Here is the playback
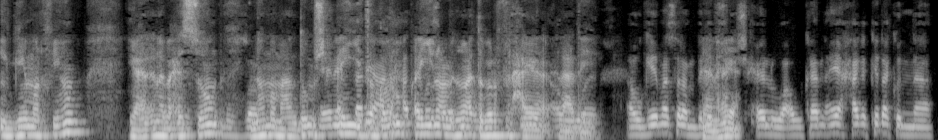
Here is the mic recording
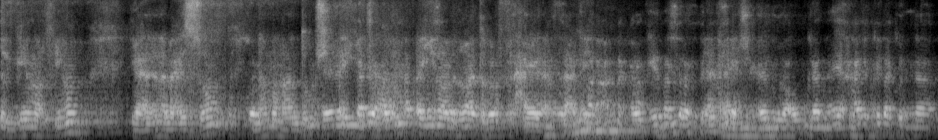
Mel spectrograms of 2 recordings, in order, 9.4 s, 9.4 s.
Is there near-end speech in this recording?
Yes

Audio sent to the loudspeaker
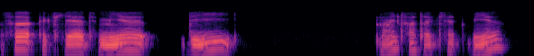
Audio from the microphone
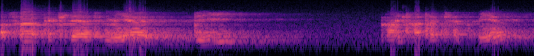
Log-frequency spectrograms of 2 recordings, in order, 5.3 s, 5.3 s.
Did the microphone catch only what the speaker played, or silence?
Yes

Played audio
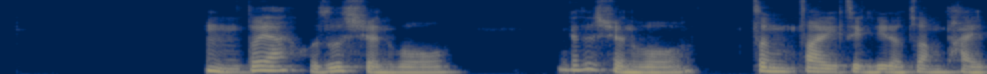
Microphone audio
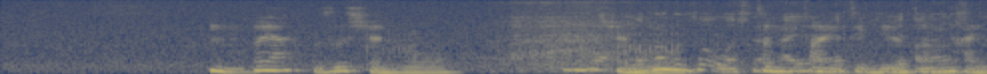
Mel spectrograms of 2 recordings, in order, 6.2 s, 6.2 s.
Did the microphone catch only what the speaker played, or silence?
No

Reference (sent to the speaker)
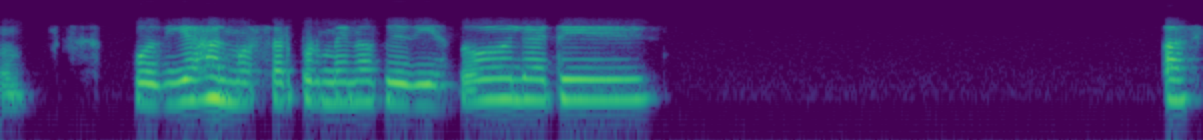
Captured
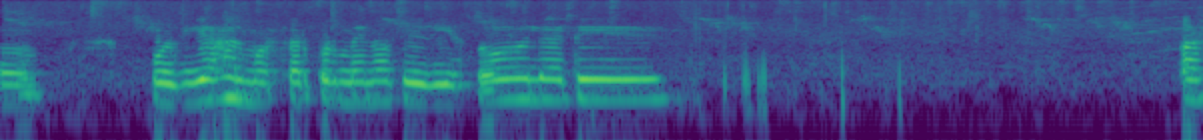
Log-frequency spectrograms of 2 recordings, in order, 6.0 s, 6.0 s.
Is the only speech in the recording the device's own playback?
Yes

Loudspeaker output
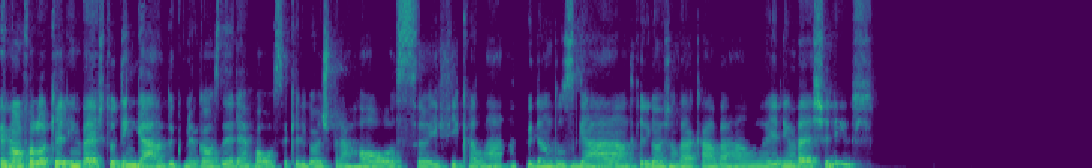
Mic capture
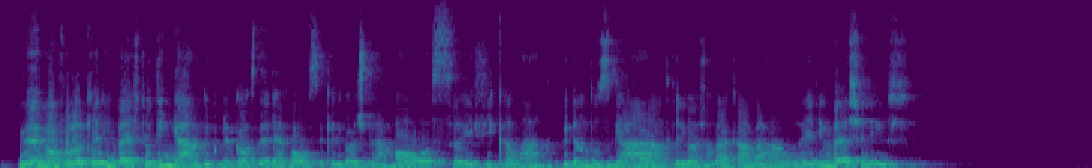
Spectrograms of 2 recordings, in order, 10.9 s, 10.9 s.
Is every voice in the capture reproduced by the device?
Yes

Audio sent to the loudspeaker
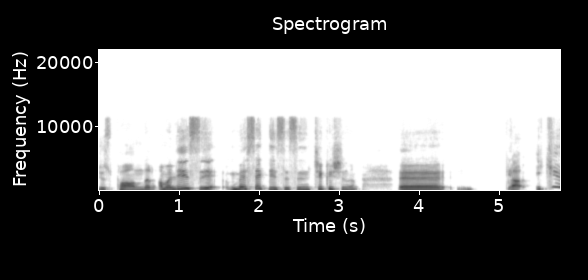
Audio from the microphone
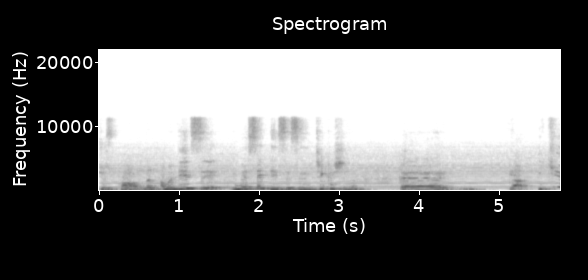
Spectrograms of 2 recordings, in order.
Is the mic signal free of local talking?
Yes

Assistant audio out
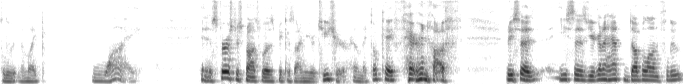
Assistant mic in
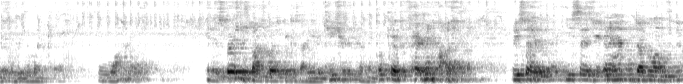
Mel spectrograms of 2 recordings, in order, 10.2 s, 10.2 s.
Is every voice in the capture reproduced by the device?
Yes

